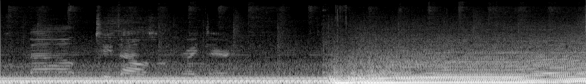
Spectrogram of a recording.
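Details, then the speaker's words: Chevrolet Malibu V8 with carburetor being tuned for racing: lumpy idle then firm clean rev from about 2000 rpm with no stumble or hesitation on launch; engine not fully warm at first test hit; smooth acceleration, much improved. "i'd say that's a lot better that's a lot better"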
